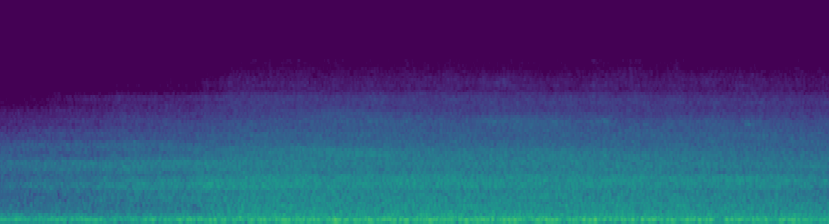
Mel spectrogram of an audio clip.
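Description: Shinkansen bullet train passing at speed on an elevated viaduct: a steady rushing noise that swells a few seconds in and eases near the end, over a deep low rumble.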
